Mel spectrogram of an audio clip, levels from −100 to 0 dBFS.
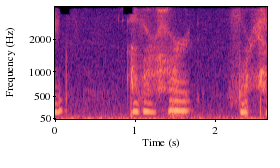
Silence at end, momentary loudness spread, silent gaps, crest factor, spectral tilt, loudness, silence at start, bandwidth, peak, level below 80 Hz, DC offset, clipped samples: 0 s; 23 LU; none; 16 dB; -11 dB/octave; -24 LUFS; 0 s; 4 kHz; -8 dBFS; -40 dBFS; under 0.1%; under 0.1%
